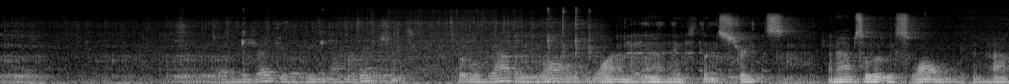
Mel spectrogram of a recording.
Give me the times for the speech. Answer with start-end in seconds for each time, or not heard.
2.1-10.0.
